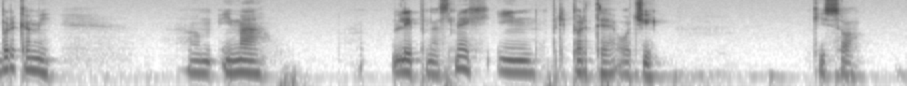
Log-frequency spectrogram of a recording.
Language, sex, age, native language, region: Slovenian, male, 18-29, Slovenian, Gorenjska region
